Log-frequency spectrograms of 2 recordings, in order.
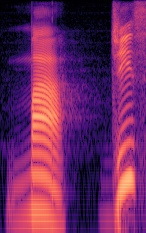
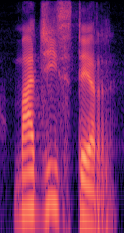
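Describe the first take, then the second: First: MAGISTER as Ma, gis, ter, with pauses; split into syllables. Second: Said in the usual way. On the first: Shown as a demonstration. Teacher dividing the word for pupils, split into syllables. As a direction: slowly sound out Magister syllable by syllable. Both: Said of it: "separar as palavras em sílabas".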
